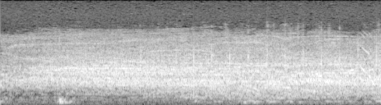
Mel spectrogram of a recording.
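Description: A huge crowd cheering, building over the first second and then holding steady.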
